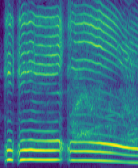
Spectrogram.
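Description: A loud cock-a-doodle-doo rooster crow: short clipped notes, a held note, then a long final note sliding down in pitch near the end. It is the cue for the children pretending to sleep to wake up.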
